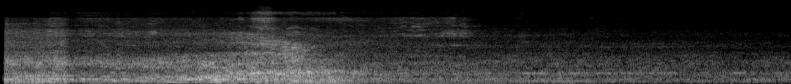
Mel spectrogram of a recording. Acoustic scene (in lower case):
street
